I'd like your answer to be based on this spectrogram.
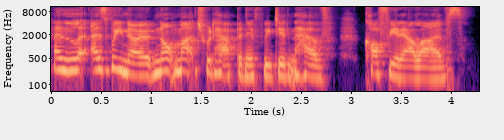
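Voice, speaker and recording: A New woman hosting a podcast interview, friendly and quick to laugh. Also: on the low side, animated. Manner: warm, laughs easily. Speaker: podcast host.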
